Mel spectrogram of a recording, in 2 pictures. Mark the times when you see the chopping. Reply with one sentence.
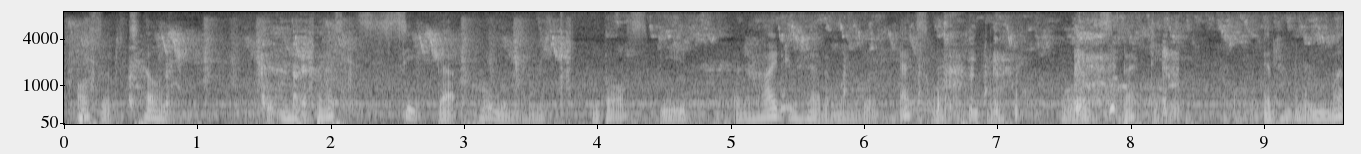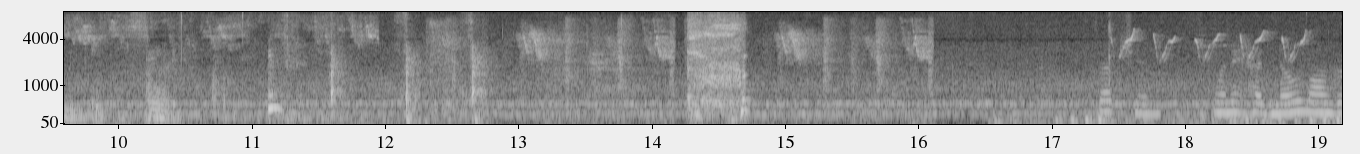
You can hear the chopping from 5.3 to 7.1 s and from 11.1 to 12.8 s.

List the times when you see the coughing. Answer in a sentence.
The coughing can be heard from 0.5 to 2.1 s, from 6.5 to 8.4 s and from 13.1 to 14.8 s.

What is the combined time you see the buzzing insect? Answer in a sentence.
You can hear the buzzing insect for 19 seconds altogether.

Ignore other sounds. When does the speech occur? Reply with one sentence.
You can hear the speech from 0.1 to 10.5 s and from 17.3 to 19.1 s.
